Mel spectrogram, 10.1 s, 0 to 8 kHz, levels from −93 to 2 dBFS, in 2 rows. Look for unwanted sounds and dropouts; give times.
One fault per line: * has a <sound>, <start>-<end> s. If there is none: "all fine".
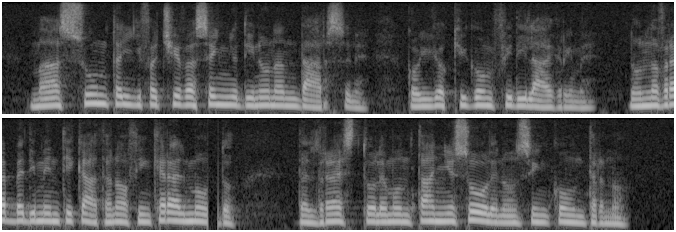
* has a dropout, 6.6-6.7 s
